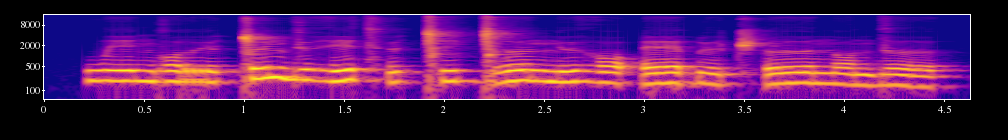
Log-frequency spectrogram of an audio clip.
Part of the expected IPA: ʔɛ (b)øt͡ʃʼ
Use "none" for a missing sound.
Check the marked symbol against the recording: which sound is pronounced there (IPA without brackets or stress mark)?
ɓ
